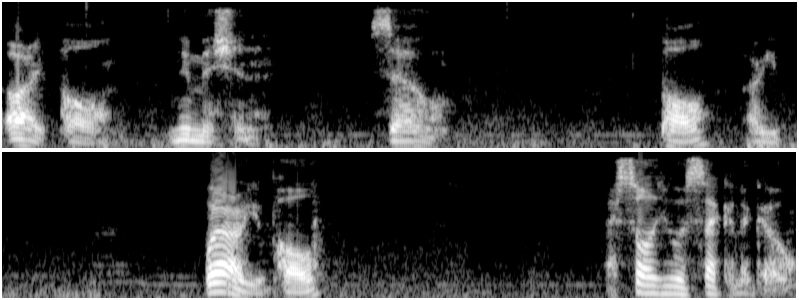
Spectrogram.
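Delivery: soft hushed whisper under the breath. Whispering to a companion about a new mission: whispering. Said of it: "I turn around and I whisper to Paul".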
